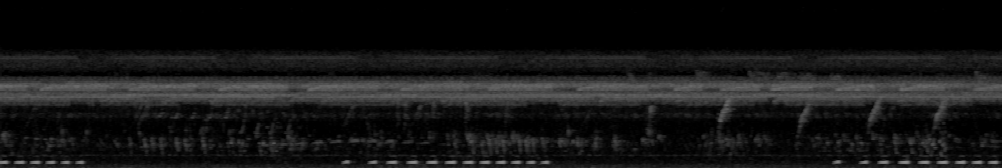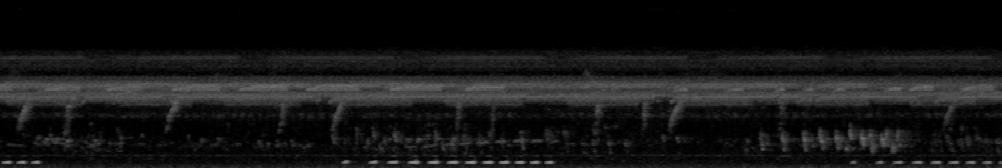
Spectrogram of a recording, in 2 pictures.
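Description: A decoy bird calling: a run of about ten even, low hooting notes lasting about three seconds, repeated every seven seconds or so. Under it are a steady high insect drone and scattered quick chirps from other birds.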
